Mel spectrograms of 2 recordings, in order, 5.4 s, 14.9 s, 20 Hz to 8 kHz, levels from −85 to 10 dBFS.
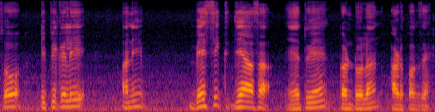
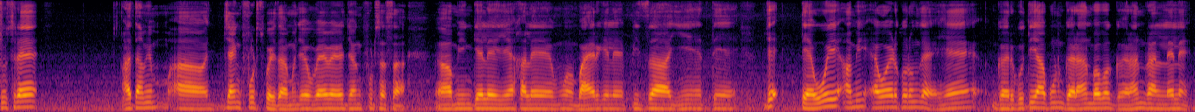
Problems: constant background noise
